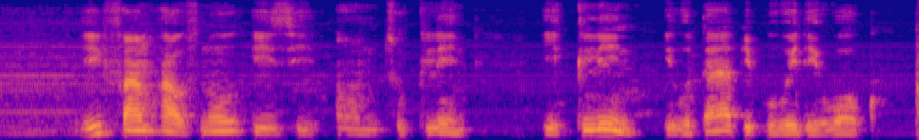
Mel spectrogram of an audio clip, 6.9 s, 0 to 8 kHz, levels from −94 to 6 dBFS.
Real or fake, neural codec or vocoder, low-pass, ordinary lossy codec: real; none; none; none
